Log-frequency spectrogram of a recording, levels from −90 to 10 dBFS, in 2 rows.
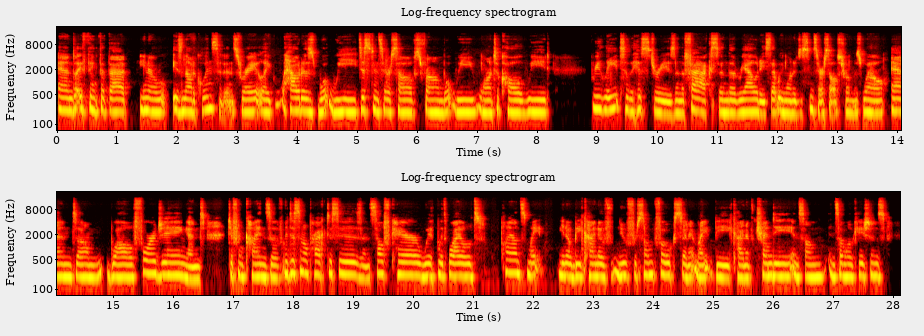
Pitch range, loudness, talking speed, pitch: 190-220 Hz, -20 LUFS, 180 wpm, 200 Hz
